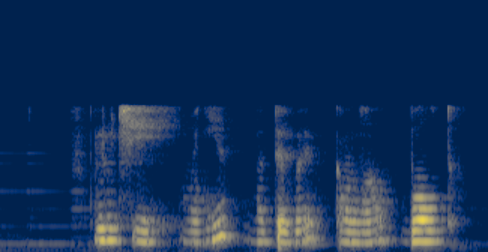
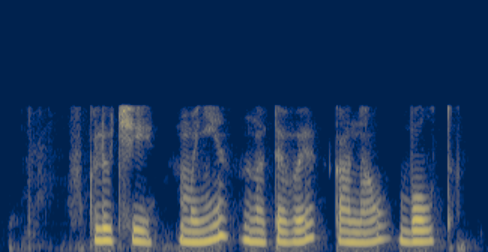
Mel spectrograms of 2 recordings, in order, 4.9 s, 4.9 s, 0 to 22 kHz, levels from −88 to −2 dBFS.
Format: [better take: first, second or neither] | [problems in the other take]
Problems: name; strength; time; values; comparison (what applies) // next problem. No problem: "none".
second | noise reduction (neural mask model DeepFilterNet 3)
